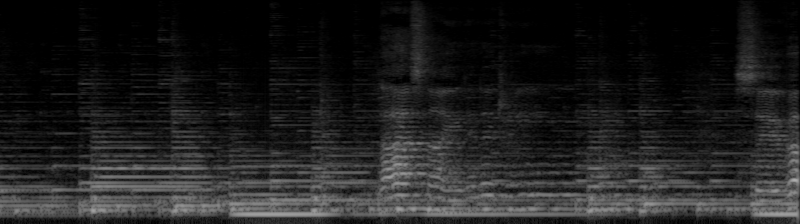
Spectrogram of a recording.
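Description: Acoustic guitar playing a slow ballad accompaniment, with a man's voice singing a drawn-out phrase about halfway through and coming back in just before the end.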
